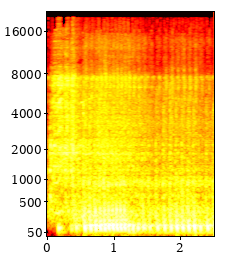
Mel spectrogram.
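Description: A Yamaha Sniper 150 MXI motorcycle engine starts up and settles into a steady, throbbing idle, close by, with no talking.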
